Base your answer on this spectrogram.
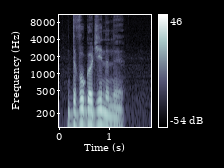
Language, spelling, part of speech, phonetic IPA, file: Polish, dwugodzinny, adjective, [ˌdvuɡɔˈd͡ʑĩnːɨ], Pl-dwugodzinny.ogg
